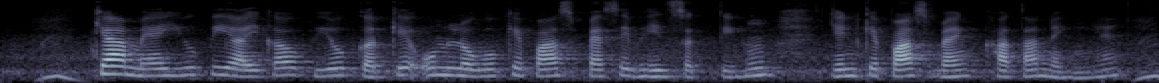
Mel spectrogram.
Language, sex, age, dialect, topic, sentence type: Hindi, female, 41-45, Hindustani Malvi Khadi Boli, banking, question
